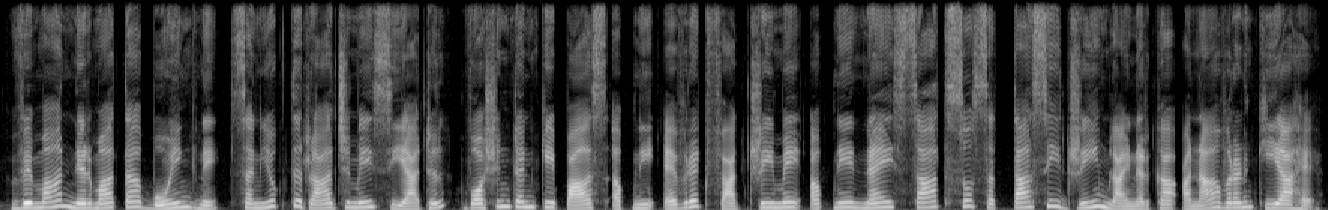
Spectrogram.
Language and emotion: Hindi, neutral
